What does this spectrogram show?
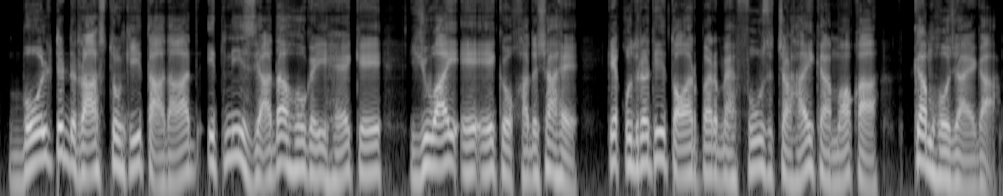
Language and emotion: Urdu, neutral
